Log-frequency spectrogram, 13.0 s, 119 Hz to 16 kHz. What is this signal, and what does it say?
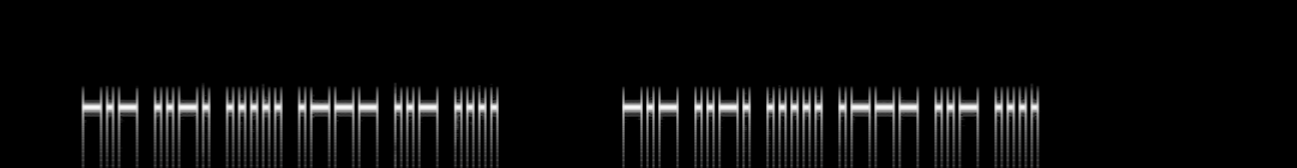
Morse code, heard as a keyed tone, about 20 wpm, 700 Hz. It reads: KF5JUH KF5JUH
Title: USA Call Signs - 6 Characters - Repeated 2x - 20wpm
